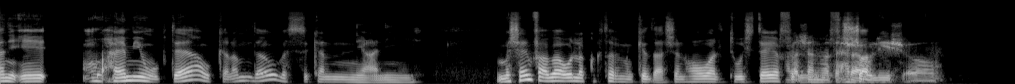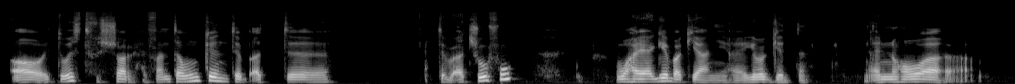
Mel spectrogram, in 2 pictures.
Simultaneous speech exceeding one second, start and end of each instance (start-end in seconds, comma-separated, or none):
7.8-9.1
